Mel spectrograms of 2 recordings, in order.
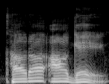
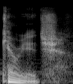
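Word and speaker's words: からあげ: You let him know it's pronounced karaage. Karaage. Not carriage.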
